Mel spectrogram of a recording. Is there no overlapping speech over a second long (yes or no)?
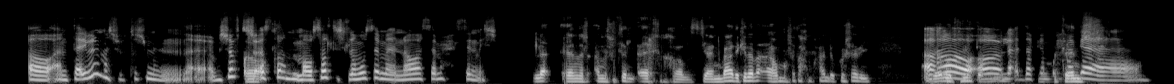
no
